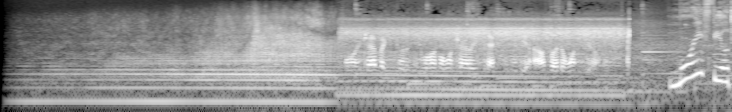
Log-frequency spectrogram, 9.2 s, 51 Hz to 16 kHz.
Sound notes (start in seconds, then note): 0.1 airplane engine thrums; 8.0 radio's Push-To-Talk 'cli-clicks'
